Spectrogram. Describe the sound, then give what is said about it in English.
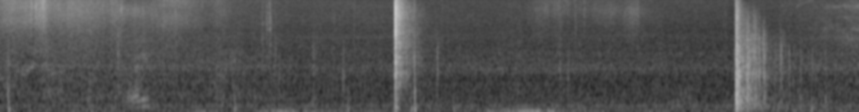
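A shotgun cracker shell, essentially a big firecracker, is fired from a shotgun way up above a cub: two sharp, loud firecracker-like bangs about three seconds apart, each with a short ringing tail, over a low outdoor rumble and faint voices. “we just have a simple cracker shell coming out of the shotgun. It's essentially a big firecracker.”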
